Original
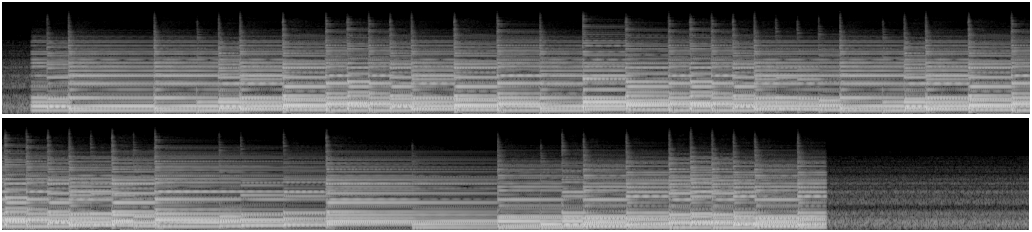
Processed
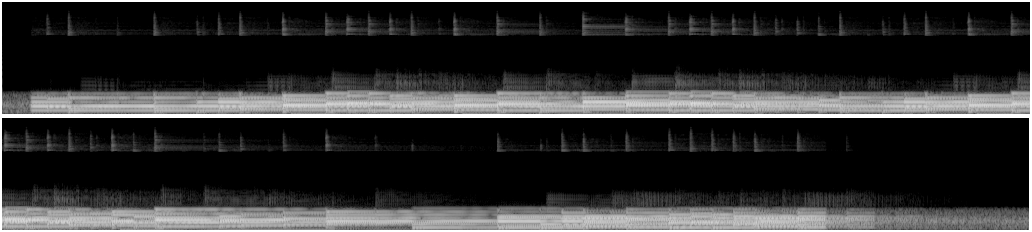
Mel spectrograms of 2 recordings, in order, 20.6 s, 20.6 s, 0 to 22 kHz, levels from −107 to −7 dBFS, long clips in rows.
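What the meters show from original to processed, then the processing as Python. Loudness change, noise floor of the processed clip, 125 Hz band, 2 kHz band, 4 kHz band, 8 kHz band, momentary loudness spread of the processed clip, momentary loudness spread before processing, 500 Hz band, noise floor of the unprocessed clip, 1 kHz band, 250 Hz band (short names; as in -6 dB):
+0.5 dB, -55 dBFS, -2.5 dB, under -40 dB, under -35 dB, n/a, 7 LU, 5 LU, +2.0 dB, -56 dBFS, -11.0 dB, +0.5 dB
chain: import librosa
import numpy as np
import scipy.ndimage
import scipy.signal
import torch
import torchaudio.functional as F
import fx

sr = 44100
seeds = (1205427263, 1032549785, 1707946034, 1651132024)

p1 = fx.brickwall_bandstop(x, sr, low_hz=770.0, high_hz=6500.0)
p2 = p1 + 0.5 * np.pad(p1, (int(2.5 * sr / 1000.0), 0))[:len(p1)]
y = p2 + fx.echo_tape(p2, sr, ms=488, feedback_pct=29, wet_db=-11.0, lp_hz=4200.0, drive_db=15.0, wow_cents=14, dry=0)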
